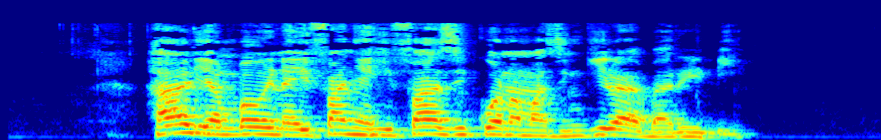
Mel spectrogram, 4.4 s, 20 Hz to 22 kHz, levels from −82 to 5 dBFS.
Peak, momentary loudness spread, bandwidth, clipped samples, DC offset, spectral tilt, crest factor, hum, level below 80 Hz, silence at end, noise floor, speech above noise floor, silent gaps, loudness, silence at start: -2 dBFS; 9 LU; 11.5 kHz; under 0.1%; under 0.1%; -5 dB/octave; 16 dB; none; -56 dBFS; 0.7 s; -67 dBFS; 53 dB; none; -15 LUFS; 0.75 s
